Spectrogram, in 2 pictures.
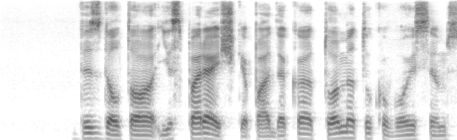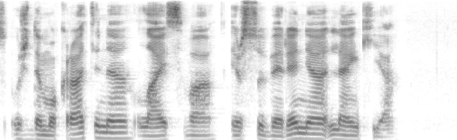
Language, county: Lithuanian, Vilnius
